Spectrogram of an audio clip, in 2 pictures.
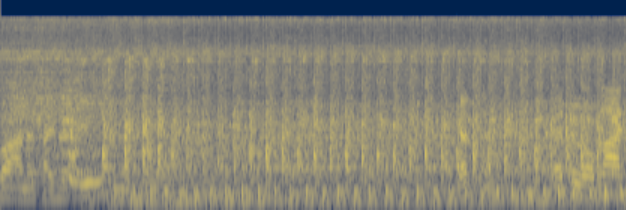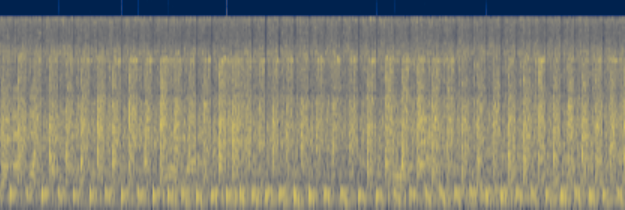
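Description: A diesel engine chugs loudly in a rapid, steady rhythm.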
